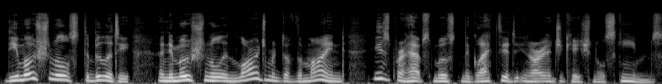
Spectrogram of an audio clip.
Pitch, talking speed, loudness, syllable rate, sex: 160 Hz, 155 wpm, -19 LUFS, 6.2 syllables/s, male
